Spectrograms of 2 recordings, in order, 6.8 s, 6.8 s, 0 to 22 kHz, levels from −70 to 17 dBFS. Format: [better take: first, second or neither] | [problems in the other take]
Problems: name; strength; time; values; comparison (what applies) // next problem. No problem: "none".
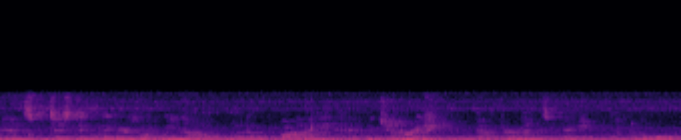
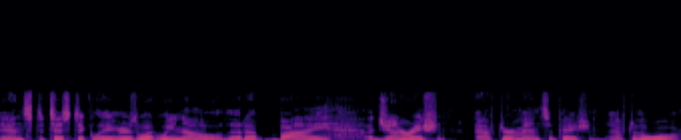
second | background sound (Fire); 4 dB above the speech // room echo; dies away in 1.1 s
